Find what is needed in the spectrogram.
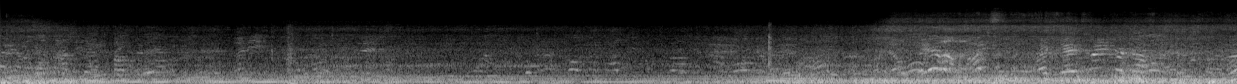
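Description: A car engine idling steadily, with people talking around it, the voices louder near the end.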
